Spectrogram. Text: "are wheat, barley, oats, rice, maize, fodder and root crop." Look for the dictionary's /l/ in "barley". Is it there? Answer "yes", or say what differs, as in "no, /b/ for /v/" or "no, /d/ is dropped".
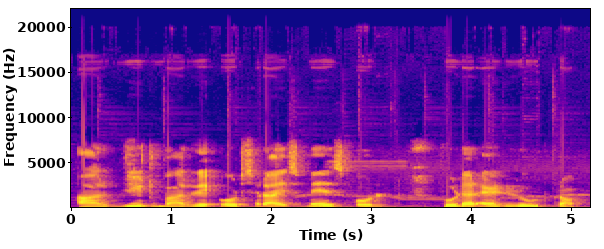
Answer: no, /l/ is dropped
